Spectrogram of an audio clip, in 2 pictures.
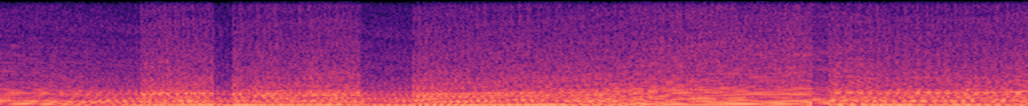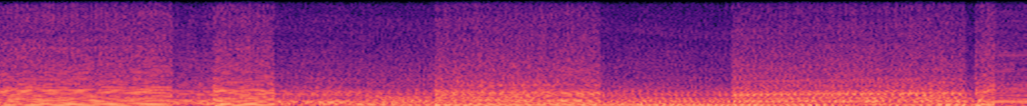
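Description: A motorcycle engine winds up again out of the corner.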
